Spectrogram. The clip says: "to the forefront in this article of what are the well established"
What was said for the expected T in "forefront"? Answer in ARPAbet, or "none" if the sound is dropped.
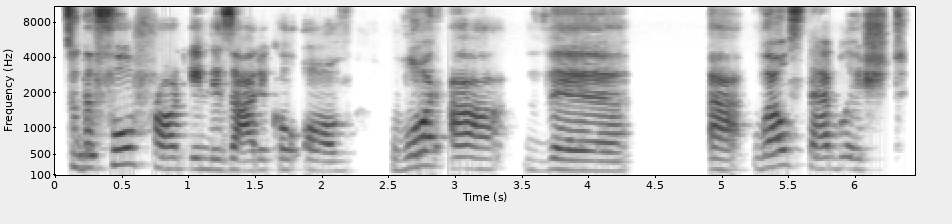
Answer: T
